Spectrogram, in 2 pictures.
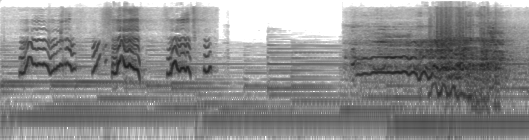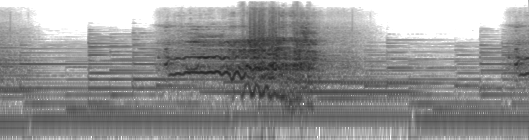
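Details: Horse neighing: two long, loud, shaky whinnies that fall in pitch, about four seconds apart. Steady background music plays throughout, and short chirping calls from another animal open the recording.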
